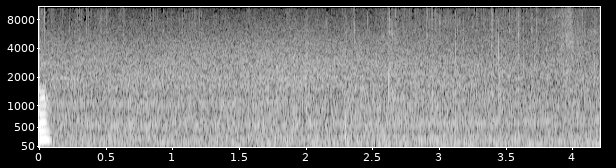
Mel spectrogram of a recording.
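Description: Pork steaks sizzling on the grate of a small charcoal grill: a steady, even hiss with a few faint ticks.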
